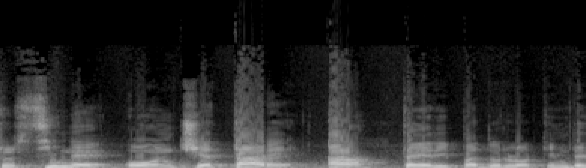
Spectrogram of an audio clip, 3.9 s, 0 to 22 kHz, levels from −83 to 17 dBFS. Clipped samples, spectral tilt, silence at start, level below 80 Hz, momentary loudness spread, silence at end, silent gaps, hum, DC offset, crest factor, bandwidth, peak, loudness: 0.4%; -6 dB/octave; 0 s; -42 dBFS; 5 LU; 0 s; none; none; under 0.1%; 10 dB; 13.5 kHz; 0 dBFS; -11 LUFS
